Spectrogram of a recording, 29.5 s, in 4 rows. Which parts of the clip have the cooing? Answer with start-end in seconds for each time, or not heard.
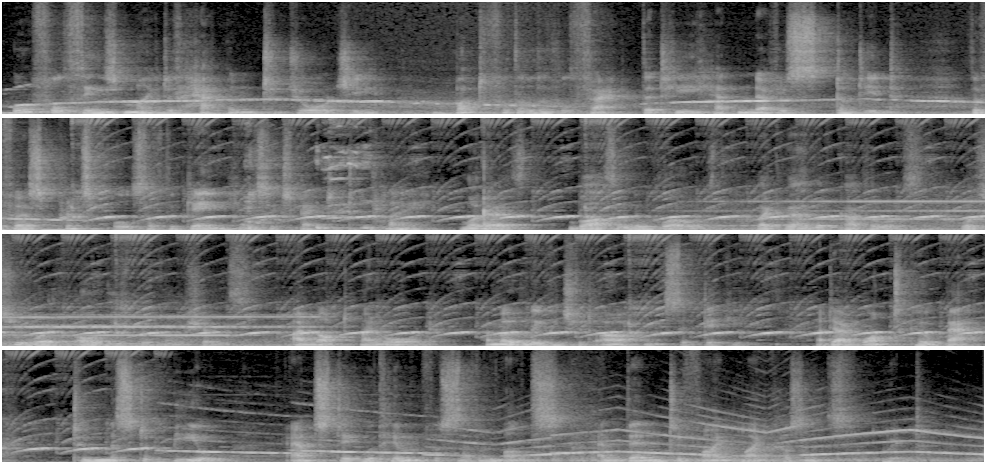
not heard.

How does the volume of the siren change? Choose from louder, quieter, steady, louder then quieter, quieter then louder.
steady.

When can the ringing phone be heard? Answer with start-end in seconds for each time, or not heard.
not heard.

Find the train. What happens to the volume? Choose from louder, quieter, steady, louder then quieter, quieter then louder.
louder.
